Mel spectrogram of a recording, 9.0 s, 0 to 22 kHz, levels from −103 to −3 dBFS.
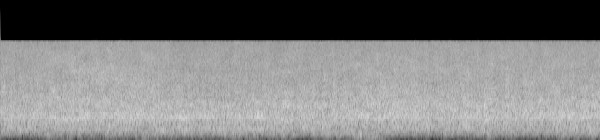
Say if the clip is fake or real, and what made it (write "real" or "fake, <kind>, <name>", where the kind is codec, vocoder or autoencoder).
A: fake, codec, SNAC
